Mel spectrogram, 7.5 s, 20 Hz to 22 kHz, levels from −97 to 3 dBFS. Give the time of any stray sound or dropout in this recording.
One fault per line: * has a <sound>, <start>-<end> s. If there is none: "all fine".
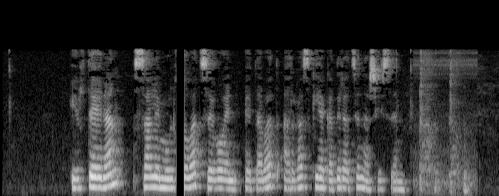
* has a dropout, 2.6-2.8 s
* has a cough, 6.3-7.1 s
